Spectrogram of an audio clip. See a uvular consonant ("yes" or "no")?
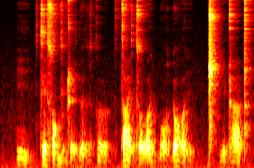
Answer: no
